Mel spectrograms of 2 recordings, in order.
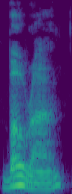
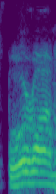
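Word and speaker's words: bodhrán: with the man who taught me how to pronounce boron he can explain that stevie matier howdy stevie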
